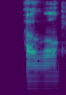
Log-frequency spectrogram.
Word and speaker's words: Hochul: Hogle.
